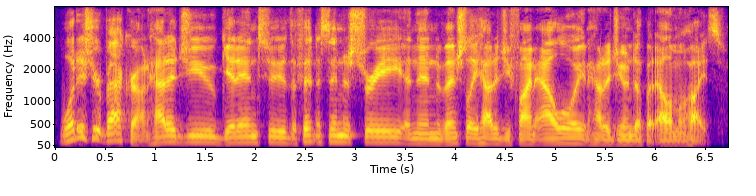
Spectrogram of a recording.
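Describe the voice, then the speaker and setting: A man's voice: fairly low pitch, quick pace. A man hosting a podcast, upbeat and chummy, laughing often with his guest. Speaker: podcast host. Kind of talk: casual podcast interview.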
